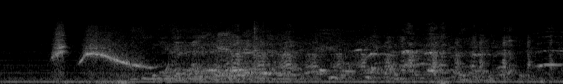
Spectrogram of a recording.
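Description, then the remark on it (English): A single imitated wolf whistle from a person, imitating men whistling at a woman walking by: a quick upward sweep then a long falling glide, clear, followed by overlapping chatter and light laughter, with a steady low hum underneath. “They'd just be whistling, boy. That's that hound call.”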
